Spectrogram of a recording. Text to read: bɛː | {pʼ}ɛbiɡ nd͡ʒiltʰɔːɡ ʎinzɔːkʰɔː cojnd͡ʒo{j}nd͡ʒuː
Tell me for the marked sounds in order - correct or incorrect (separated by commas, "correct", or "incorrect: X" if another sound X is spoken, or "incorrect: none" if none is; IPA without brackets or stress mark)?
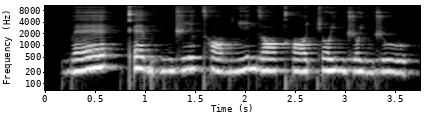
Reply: incorrect: kʼ, correct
